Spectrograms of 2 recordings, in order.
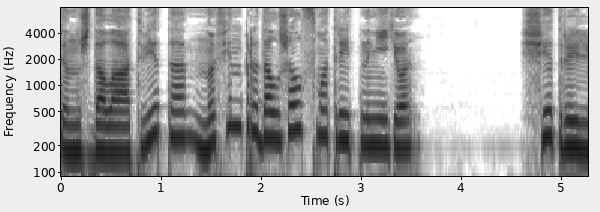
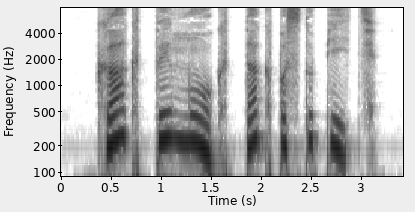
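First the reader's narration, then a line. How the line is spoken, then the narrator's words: Hollow-voiced question. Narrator (Russian): Пустым голосом спросила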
